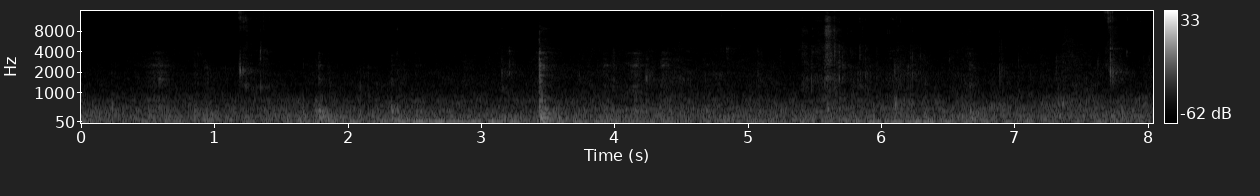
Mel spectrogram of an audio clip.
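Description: A person chewing food close to the microphone, with short wet mouth clicks scattered through it.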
